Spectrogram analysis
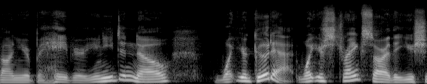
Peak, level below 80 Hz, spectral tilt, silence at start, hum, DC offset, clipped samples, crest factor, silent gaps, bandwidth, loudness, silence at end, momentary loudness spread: -6 dBFS; -64 dBFS; -5.5 dB/octave; 0 s; none; under 0.1%; under 0.1%; 16 dB; none; 17 kHz; -21 LUFS; 0 s; 9 LU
